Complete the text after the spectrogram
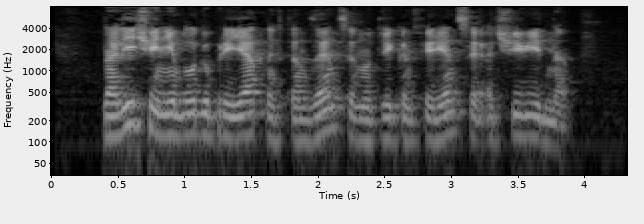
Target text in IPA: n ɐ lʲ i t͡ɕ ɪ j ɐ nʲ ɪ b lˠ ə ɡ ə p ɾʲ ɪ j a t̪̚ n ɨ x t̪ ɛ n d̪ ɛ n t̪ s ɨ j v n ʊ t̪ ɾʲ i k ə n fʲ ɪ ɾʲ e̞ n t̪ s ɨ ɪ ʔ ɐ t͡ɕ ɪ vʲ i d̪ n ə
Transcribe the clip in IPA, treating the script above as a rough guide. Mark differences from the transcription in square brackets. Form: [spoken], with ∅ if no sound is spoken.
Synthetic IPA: n ɐ lʲ i t͡ɕ ɪ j [ə] nʲ ɪ b lˠ ə ɡ ə p ɾʲ ɪ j a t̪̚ n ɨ x t̪ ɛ n d̪ ɛ n t̪ s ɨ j v n ʊ t̪ ɾʲ i k ə n fʲ ɪ ɾʲ e̞ n t̪ s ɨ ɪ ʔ ɐ t͡ɕ ɪ vʲ i d̪ n ə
